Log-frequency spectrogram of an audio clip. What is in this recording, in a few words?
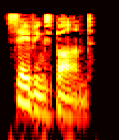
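"savings bond", American English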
